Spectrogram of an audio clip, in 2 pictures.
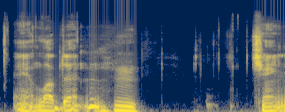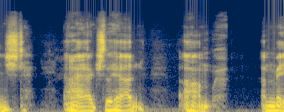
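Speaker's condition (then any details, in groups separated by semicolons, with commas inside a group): ALS; slowly progressing form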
